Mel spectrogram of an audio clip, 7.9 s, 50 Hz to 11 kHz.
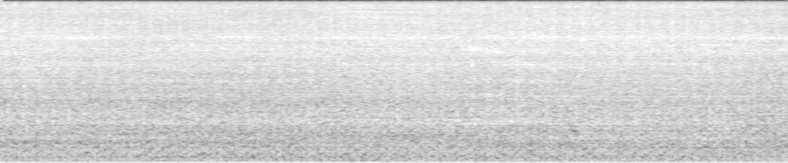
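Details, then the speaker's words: Ford F750 haul truck with stock engine, restarted before engine removal, won't run past idle: low, steady idle rumble, even beat, no knocks, ticks or misses; runs quiet and smooth at idle. "Sounds good. It does sound good. It runs real good."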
